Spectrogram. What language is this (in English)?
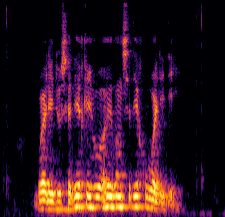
Arabic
